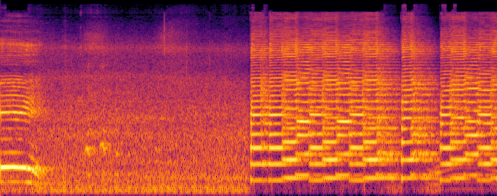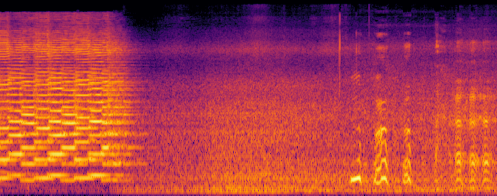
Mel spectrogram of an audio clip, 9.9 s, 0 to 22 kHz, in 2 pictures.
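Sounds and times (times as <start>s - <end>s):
multi-tone musical bus horn: 2.4s - 6.6s.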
